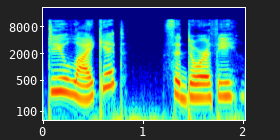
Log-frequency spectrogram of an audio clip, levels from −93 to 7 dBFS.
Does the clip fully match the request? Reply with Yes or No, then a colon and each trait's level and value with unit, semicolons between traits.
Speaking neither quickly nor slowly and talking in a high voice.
Yes: average, 180 wpm; high, 235 Hz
